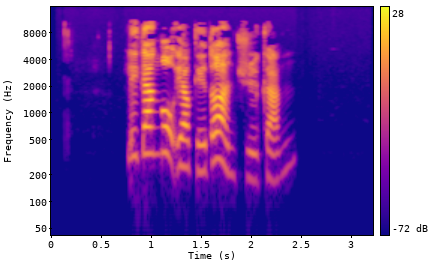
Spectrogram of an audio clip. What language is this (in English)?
Cantonese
